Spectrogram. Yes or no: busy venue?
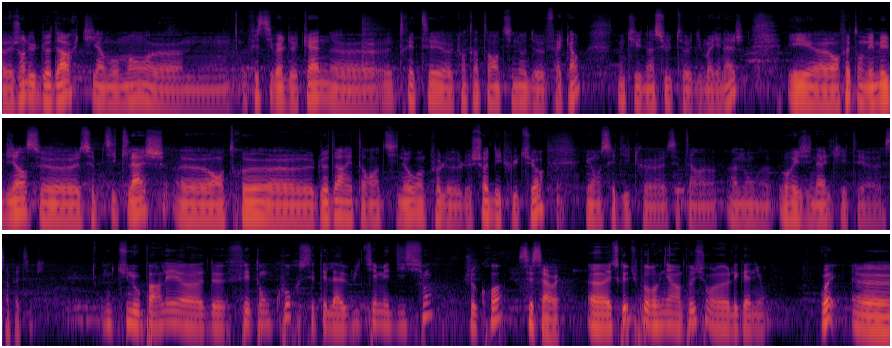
yes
